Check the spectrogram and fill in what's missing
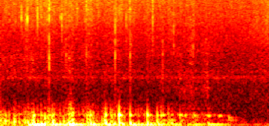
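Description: A yellow Teletubby plush is held sideways against the microphone while fingernails tap and scratch the grey dotted rubber soles of its soft stuffed feet. The sound is a close, muffled run of dull, low thumps and soft scraping, with little bright content, fading slightly toward the end.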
